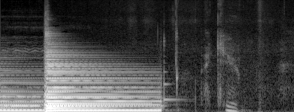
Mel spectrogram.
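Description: Acoustic guitar: a final strummed chord about a second in rings out, then is damped abruptly about two and a half seconds in, closing the song.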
